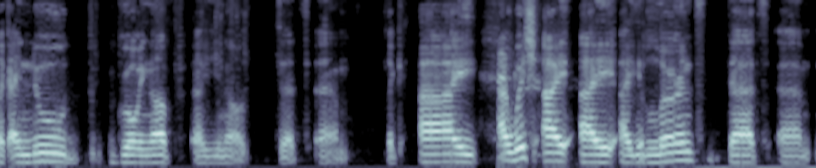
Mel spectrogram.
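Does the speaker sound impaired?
Yes: stuttering; stuttering during recording; own stuttering noted by speaker during conversation; here repeated words, blocks.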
